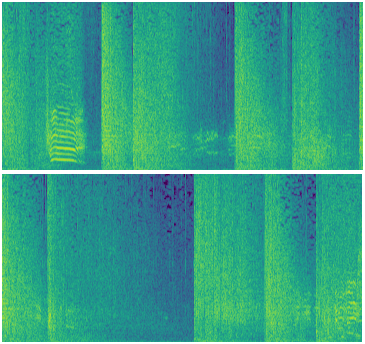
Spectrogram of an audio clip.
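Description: Artillery guns firing in a WWII video game, a series of loud, close booms roughly every second, each followed by a rumbling tail, with a shrill whistle and shouted voices between shots.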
